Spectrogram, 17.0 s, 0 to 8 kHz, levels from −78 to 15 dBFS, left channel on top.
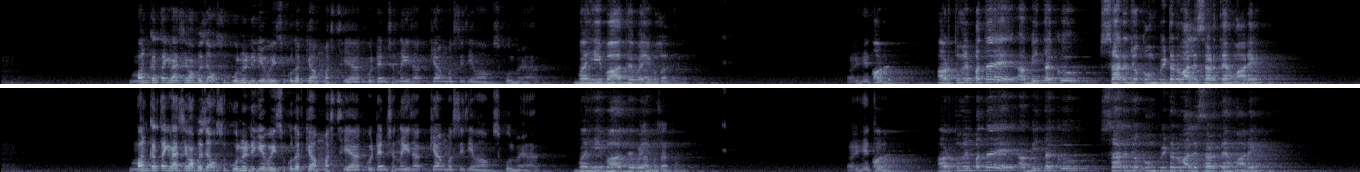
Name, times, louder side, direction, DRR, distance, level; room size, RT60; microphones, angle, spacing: voice 1, 1.6-6.7 8.0-8.5 10.6-11.2, right 4 dB, 40° right, 10 dB, 0.6 m, -27 dB
voice 2, 7.2-8.3 10.9-11.2 11.7-15.8, left 3 dB, 75° left, 7 dB, 0.8 m, -26 dB
28.0 x 17.5 x 2.3 m, 1.4 s
head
